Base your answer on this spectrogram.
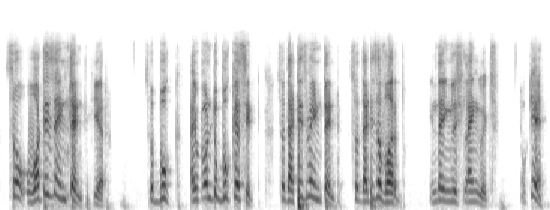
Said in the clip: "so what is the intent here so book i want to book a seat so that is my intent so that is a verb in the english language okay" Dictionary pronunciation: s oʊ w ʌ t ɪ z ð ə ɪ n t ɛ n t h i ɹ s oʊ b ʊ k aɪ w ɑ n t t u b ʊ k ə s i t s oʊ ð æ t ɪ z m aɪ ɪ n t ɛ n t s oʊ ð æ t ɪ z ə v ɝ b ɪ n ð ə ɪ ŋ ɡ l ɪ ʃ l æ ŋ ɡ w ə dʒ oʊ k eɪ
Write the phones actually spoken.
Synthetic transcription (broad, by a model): s oʊ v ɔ t ɪ z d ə ɪ n t ɛ n t h i ɹ s oʊ b ʊ k aɪ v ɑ n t t u b ʊ k ə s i t s oʊ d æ t ɪ z m aɪ ɪ n t ɛ n t s oʊ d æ t ɪ z ə v ɝ b ɪ n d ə ɪ ŋ ɡ l ɪ ʃ l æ ŋ ɡ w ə dʒ oʊ k eɪ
